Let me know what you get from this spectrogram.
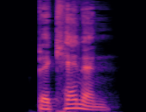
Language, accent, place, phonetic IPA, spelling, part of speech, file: German, Germany, Berlin, [bəˈkɛnən], bekennen, verb, De-bekennen.ogg
- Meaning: 1. to confess, to avow, to profess (a belief, feeling, guilt, adherence to something) 2. to pledge oneself (to), to commit (to), to declare one's affiliation (with), to take a stand (on)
